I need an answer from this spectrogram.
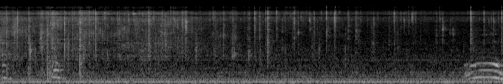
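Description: Eggs and slices of ham frying in oil in a four-cup egg pan, with steady sizzling and crackling.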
